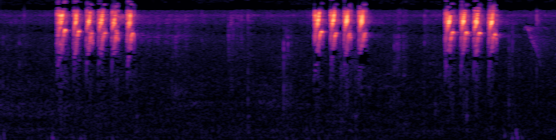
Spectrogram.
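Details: Crimson sunbird hen giving the call used to attract males for bird trapping; a rapid string of six high, sharp ticks, then after a pause two shorter bursts of four, over a quiet background.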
